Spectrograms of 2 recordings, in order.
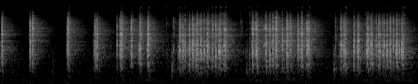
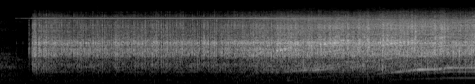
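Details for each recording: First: Brand-new Tamiya TBLM-02S 15.5-turn brushless motor with a TBLE-02S ESC in a Comical Frog WR-02CB, correct pinion fitted: sharp, uneven dry clicking at low throttle; it sounds fine at high RPM, and the owner is unsure whether it is normal or a defect. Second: Brand-new Tamiya TBLM-02S 15.5-turn brushless motor with a TBLE-02S ESC in a Comical Frog WR-02CB, correct pinion fitted: steady high-pitched whir with gear hiss at higher RPM; it sounds smooth and normal there, unlike the odd noises at low speed.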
